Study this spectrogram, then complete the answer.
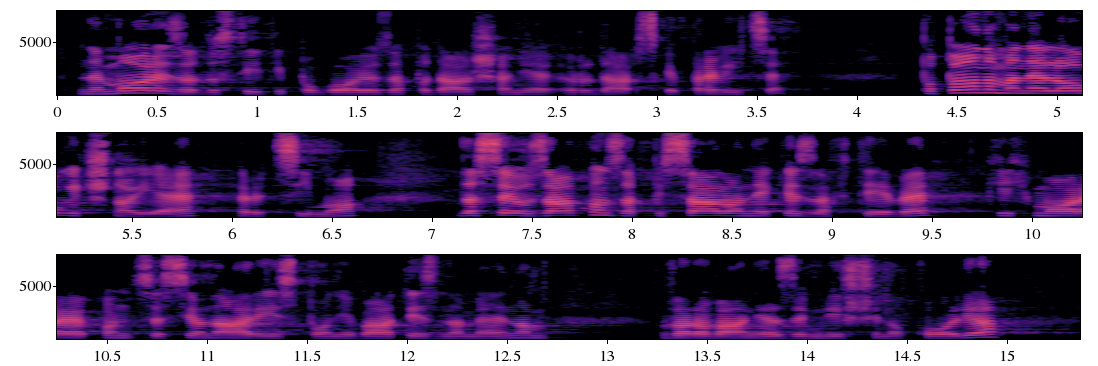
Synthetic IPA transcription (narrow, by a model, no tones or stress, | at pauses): nɛmoːɾɛzad̪ɔst̪iːt̪ipɔɡoːjuzapɔd̪aːlʃanjɛɾud̪aɾskɛpɾaʋit̪sɛ | pɔpɔwnɔmanɛloːɡit͡ʃnɔjɛɾɛt̪simɔ | d̪asɛjɛwzaːkɔnzapisaːlɔneːkajzaxt̪eːʋɛkijixmoːɾajɔkɔnt̪sɛsiɔnaːɾiːspɔwnjɛʋaːt̪iznamɛːnɔm | ʋaɾɔʋaːnjazɛmliʃt͡ʃinɔkoːlja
